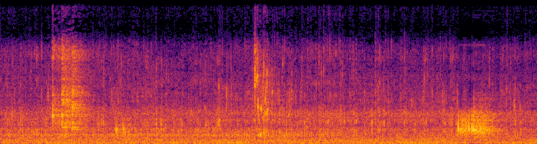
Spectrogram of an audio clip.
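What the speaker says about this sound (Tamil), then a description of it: "கரைச்சி வச்சுருந்த மசாலாவை ஊற்றிடுவோம்." A dissolved masala mixture is poured into a pan of chicken curry, giving a steady close-up wash of liquid and sizzle with a few louder splashes.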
